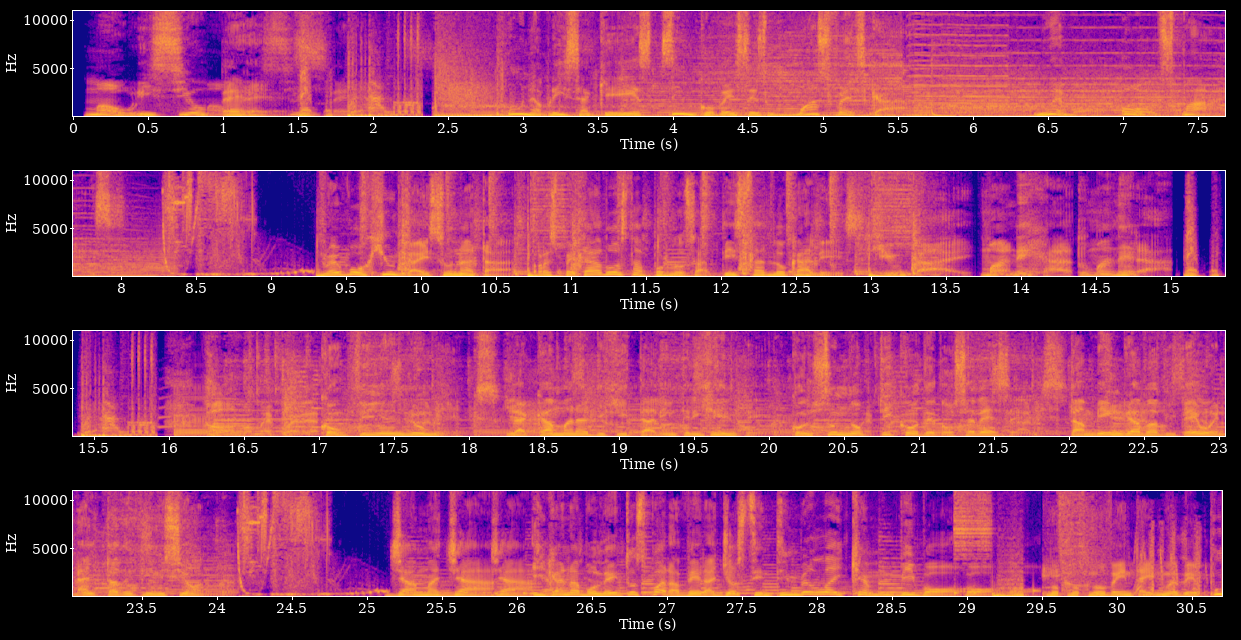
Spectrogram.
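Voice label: Spanish Latin American, male, commercial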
